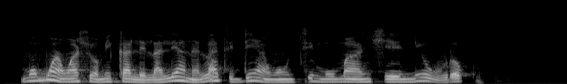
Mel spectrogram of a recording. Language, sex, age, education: Yoruba, male, 30-45, tertiary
